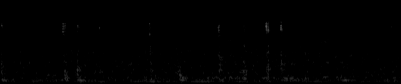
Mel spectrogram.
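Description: Near silence: faint room tone with a low hum and a few soft, irregular clicks.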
